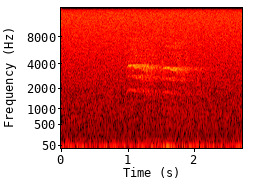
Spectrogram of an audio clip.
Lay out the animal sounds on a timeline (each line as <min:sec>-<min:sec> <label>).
0:00.7-0:02.2 Blue Jay (Cyanocitta cristata)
